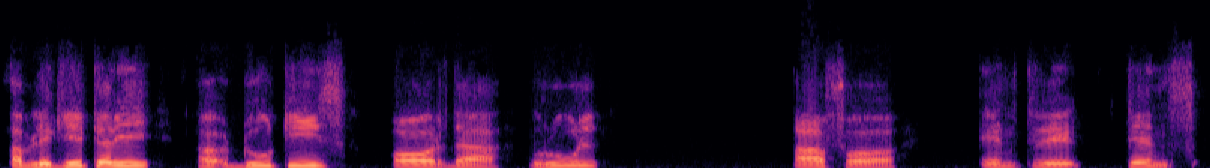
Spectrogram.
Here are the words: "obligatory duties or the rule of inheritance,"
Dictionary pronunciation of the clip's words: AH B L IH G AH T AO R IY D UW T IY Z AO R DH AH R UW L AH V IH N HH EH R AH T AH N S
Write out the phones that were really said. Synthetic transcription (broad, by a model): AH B L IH G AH T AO R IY D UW T IY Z AO R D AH R UW L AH F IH N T R T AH N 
